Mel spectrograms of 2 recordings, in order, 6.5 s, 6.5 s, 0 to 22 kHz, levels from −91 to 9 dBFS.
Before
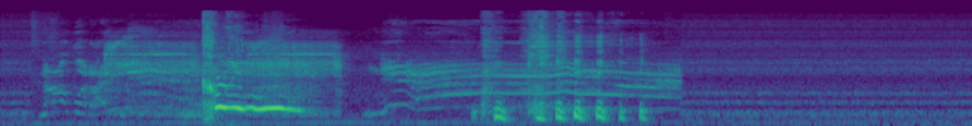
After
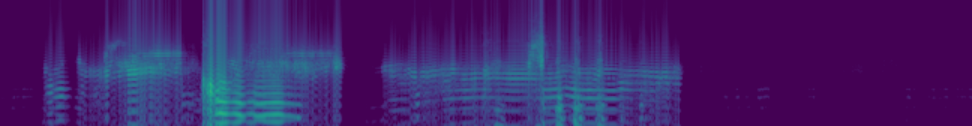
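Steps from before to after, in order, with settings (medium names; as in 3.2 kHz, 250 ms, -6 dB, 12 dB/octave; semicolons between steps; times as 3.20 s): expander on every frequency bin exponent 2; LFO band-pass saw up 0.83 Hz 800–3700 Hz; polarity switched at an audio rate 190 Hz; trim +3.5 dB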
